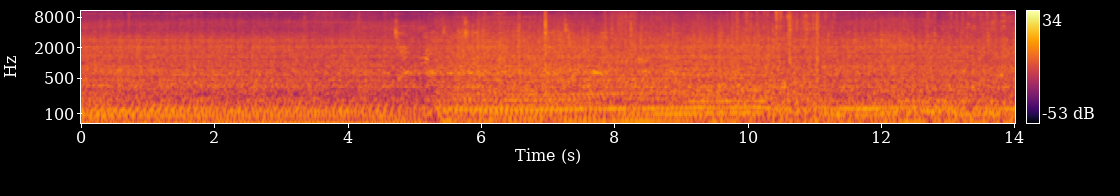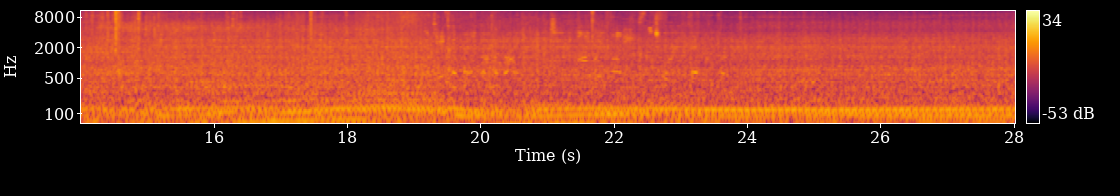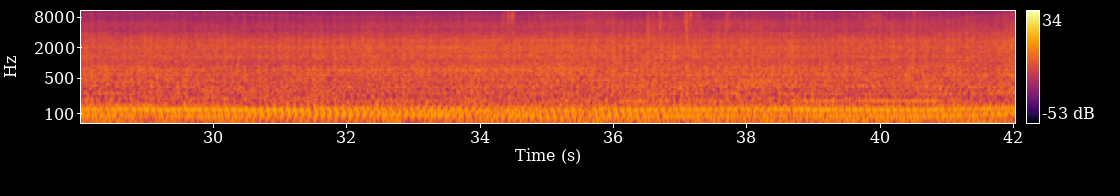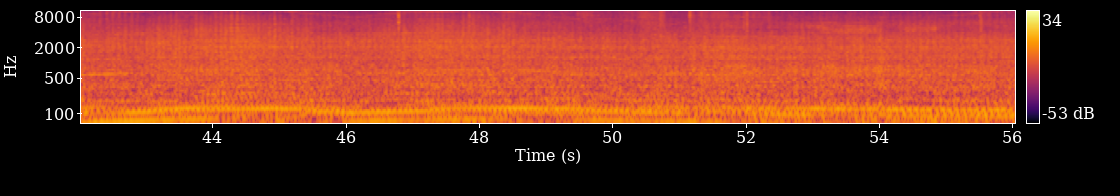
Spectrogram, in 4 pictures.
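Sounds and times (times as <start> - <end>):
diesel truck engine drone: 0.0 - 56.0
road noise: 0.0 - 56.0.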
